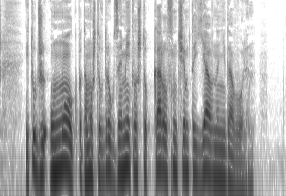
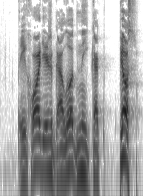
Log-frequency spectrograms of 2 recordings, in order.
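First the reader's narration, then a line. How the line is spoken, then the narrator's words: Grumbling. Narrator (Russian): ворчал Карлсон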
